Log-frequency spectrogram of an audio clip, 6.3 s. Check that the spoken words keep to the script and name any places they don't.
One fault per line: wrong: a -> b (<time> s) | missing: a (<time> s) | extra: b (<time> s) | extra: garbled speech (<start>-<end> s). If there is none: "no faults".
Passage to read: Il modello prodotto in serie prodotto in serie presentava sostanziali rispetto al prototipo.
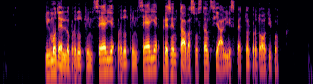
no faults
